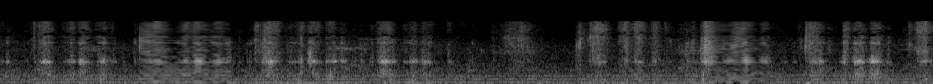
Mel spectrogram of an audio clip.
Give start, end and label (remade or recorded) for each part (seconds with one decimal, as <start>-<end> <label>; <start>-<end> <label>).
0.0-1.4 recorded; 1.4-2.3 remade; 2.3-7.1 recorded; 7.1-7.7 remade; 7.7-9.3 recorded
